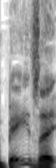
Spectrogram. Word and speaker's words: Baeza: for you from Law Enforcement Against Prohibition Baeza is joining us and my apologies if I've mispronounced your name no you pronounce it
